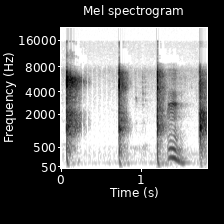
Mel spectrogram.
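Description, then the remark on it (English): Four sharp, evenly spaced hand claps land about every half second in a slow, deliberate rhythm, with a short murmured voice slipping in between the third and fourth claps. “I've never got a slow clap before, like ever, anytime.”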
